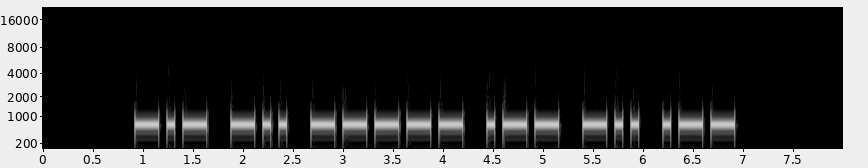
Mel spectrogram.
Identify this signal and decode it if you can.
Morse code, heard as a keyed tone, about 15 wpm, 700 Hz. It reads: KD0WDW
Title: USA Call Signs - 6 Characters - Repeated 3x - 15wpm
